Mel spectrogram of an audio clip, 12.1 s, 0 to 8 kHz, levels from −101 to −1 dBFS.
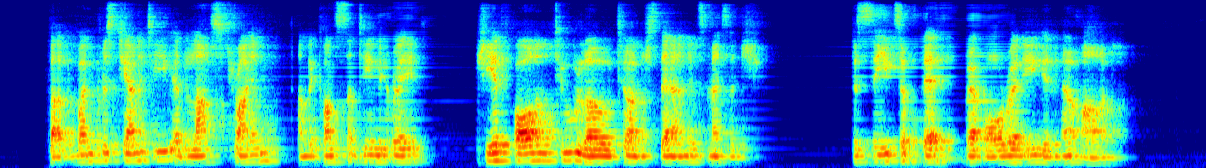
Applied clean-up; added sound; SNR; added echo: neural mask model DeepFilterNet 3.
